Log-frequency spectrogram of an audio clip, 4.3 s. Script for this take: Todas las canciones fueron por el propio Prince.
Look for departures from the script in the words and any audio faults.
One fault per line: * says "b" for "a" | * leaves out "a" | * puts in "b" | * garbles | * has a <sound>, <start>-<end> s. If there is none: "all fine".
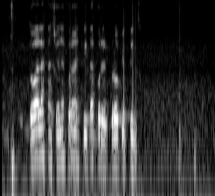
* puts in "escritas"
* has a thud, 3.6-3.7 s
